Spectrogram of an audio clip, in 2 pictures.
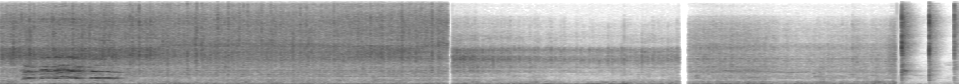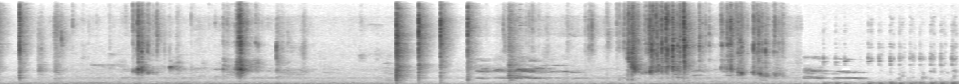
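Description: Small shrimp (alamang) sizzling in hot oil in a non-stick frying pan, a loud, even hiss for the first half, broken by two edits. Then sharp clicks and short clusters of taps on a glass bowl as eggs are cracked into it, and near the end quick, regular light taps of the eggs being beaten.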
